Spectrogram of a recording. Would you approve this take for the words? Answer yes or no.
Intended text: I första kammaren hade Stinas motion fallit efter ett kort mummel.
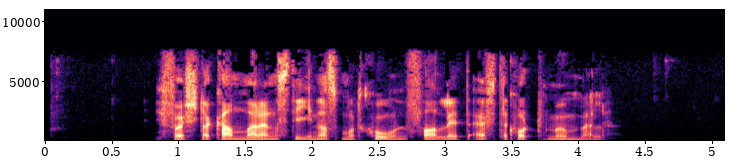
no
